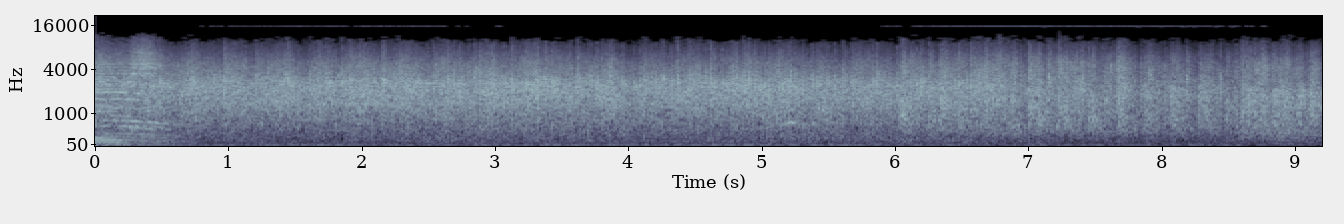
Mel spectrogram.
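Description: A song's last notes end about half a second in, then an audience applauds steadily.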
